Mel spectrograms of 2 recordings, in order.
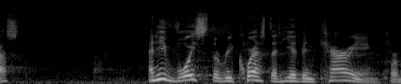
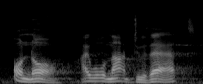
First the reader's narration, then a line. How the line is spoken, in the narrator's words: She firmly said to him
